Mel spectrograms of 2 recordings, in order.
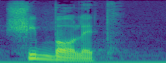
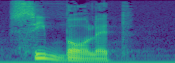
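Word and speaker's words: shibboleth: Ma i Galaaditi imponevano loro di dire Shibbolet, ed essi rispondevano Sibbolet, perché non sapevano pronunciare correttamente la parola.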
